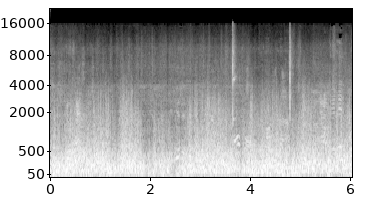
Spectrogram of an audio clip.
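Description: Wind buffeting the camera microphone, a loud, steady low rumble, with two short sharp clicks about three and a half and five seconds in.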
